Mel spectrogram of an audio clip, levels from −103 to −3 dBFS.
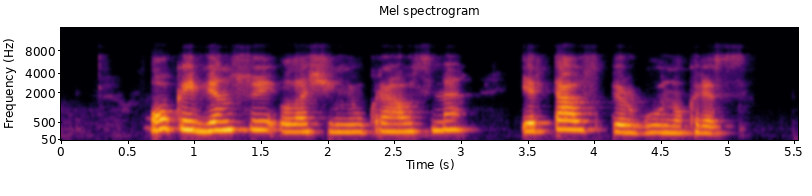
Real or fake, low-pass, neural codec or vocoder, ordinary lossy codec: fake; 7.2 kHz; codec, 16 kHz, 6 kbps, DAC; Opus, 32 kbps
